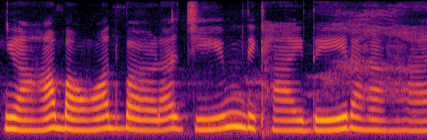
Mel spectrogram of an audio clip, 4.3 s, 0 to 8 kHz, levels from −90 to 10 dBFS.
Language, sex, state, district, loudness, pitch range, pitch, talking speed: Hindi, female, Chhattisgarh, Raipur, -16 LUFS, 220-250 Hz, 230 Hz, 100 wpm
